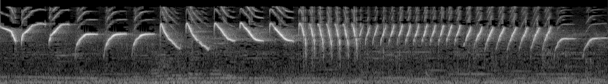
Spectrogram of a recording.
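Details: Young canary song used as a lure to get birds singing and rolling: clear descending whistled slurs repeated about twice a second, then a fast buzzy trill of rapid notes, ending in a steady high whistle.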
